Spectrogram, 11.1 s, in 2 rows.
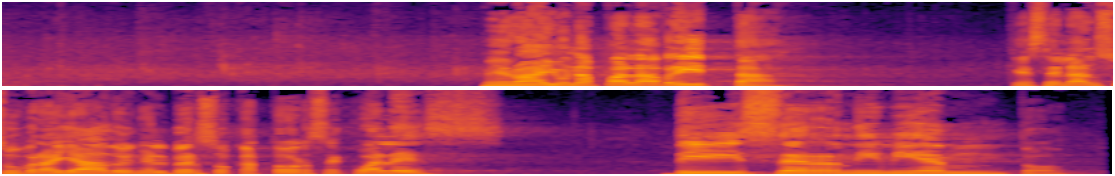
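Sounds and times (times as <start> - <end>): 
audience applauding: 0.0 - 3.0
speech: 2.4 - 4.0, 5.1 - 8.1, 8.9 - 11.0.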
